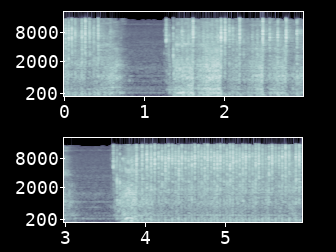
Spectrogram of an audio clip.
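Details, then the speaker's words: Homemade inline four-cylinder Briggs engine on a temporary throttle. Two rough cranking bursts with ragged firing chuffs, but it never catches. The owner thinks the carburetor mixture needle still needs adjusting: cranks but won't start. "okay it sound like it's going to start you just got to figure out the right mixture"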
